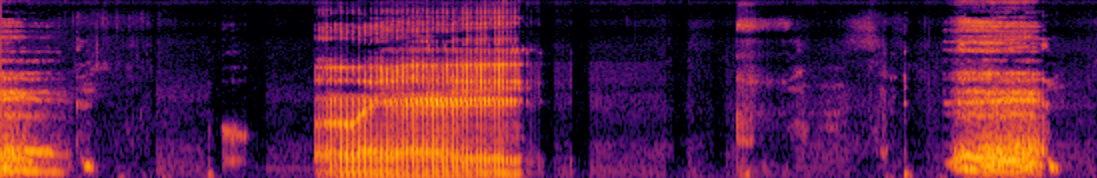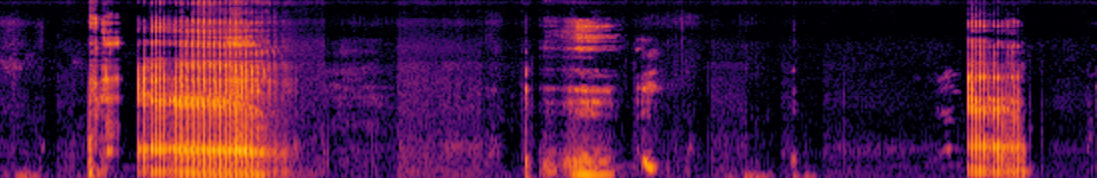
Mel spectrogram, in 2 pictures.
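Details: Person burping on command: a run of about six loud, drawn-out, voiced belches separated by short pauses and small throat sounds; deliberate burping.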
